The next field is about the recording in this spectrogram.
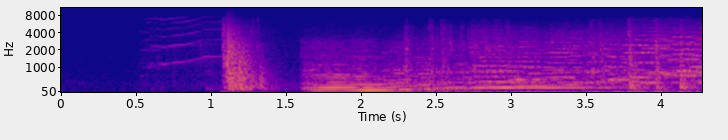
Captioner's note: doorknob Rattling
